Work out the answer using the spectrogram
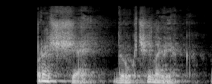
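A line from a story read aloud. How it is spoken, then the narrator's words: Sigh. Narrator (Russian): вздохнул он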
